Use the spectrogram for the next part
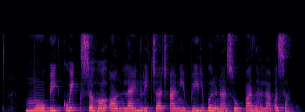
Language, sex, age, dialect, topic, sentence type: Marathi, female, 51-55, Southern Konkan, banking, statement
